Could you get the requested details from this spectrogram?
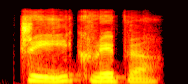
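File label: "treecreeper", Indian English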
